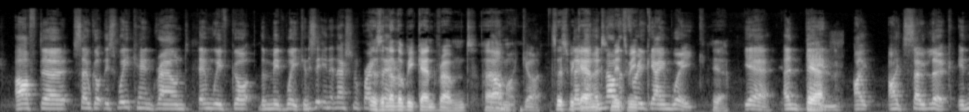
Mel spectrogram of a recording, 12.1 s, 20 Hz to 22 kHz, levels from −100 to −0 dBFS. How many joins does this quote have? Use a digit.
6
